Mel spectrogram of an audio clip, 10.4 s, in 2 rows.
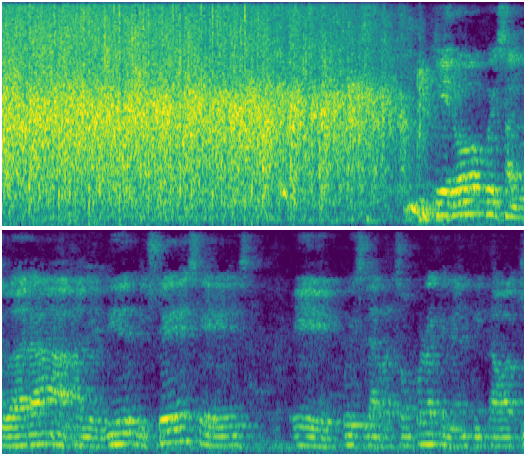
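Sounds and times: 
audience applause: 0.0s - 4.2s
speech: 4.4s - 10.4s.

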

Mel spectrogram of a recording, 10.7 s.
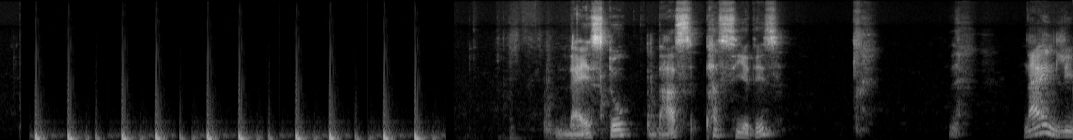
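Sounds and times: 
heartbeat thumps: 0.3s - 4.5s
speech: 5.5s - 7.9s, 10.3s - 10.7s.

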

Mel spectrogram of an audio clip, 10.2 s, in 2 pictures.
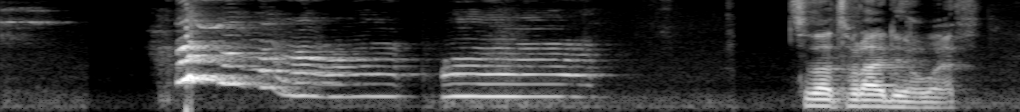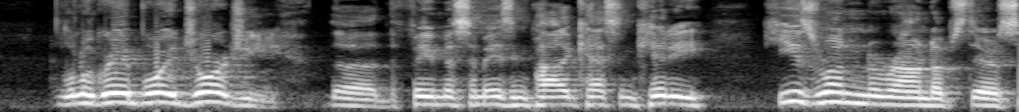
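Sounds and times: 
puppy whining: 0.8s - 3.2s
speech: 4.0s - 10.1s.

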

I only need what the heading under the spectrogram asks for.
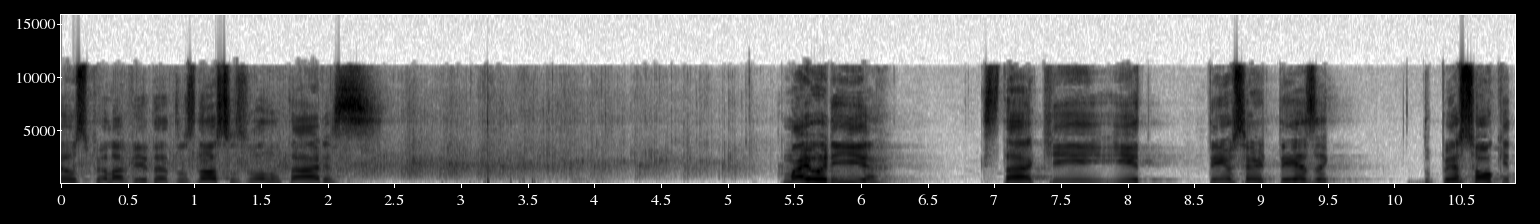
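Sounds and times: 
speech: 0.0s - 2.4s, 5.4s - 6.3s, 6.9s - 9.6s, 10.2s - 10.8s
crowd applauding: 0.0s - 5.6s.

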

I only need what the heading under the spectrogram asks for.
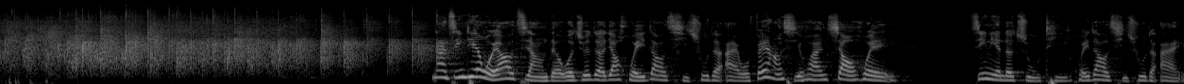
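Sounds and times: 
audience applause: 0.0s - 4.4s
speech: 4.3s - 9.1s, 9.7s - 11.8s.

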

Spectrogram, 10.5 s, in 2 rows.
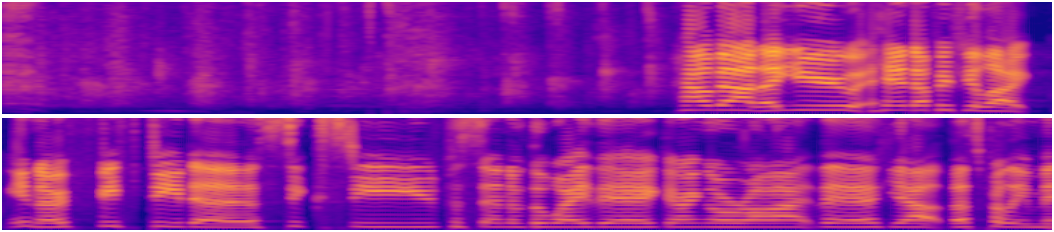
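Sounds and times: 
faint audience applause: 0.0s - 3.4s
speech: 3.5s - 10.4s.

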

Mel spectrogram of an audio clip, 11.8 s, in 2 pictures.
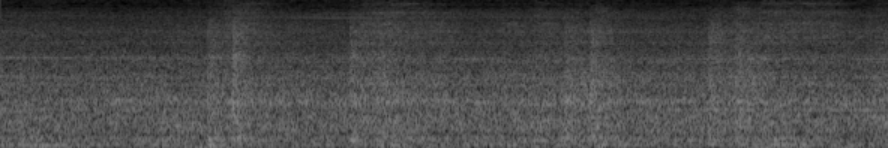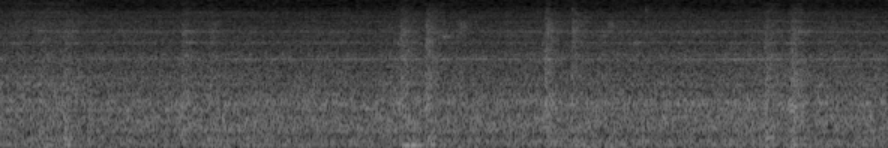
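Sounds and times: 
train on the Akechi Railway from Akechi toward Ena: 0.0s - 11.8s.

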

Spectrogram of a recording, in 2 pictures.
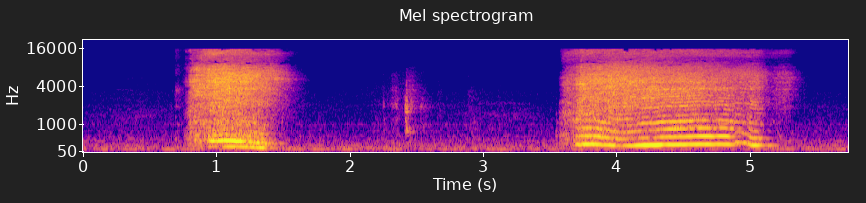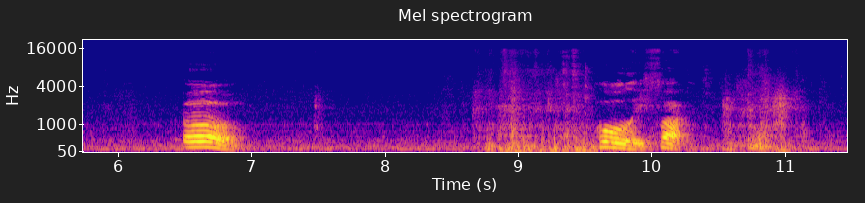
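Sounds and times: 
nose blowing: 0.7s - 1.7s, 3.6s - 5.4s
speech: 9.6s - 10.4s.

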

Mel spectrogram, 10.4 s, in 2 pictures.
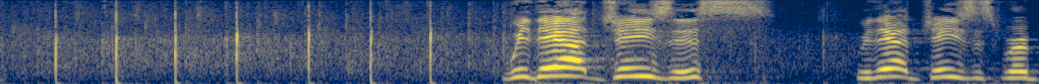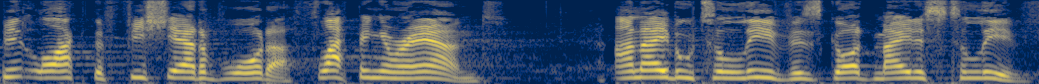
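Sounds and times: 
audience applause: 0.0s - 3.2s, 3.9s - 4.3s
speech: 2.5s - 10.3s.

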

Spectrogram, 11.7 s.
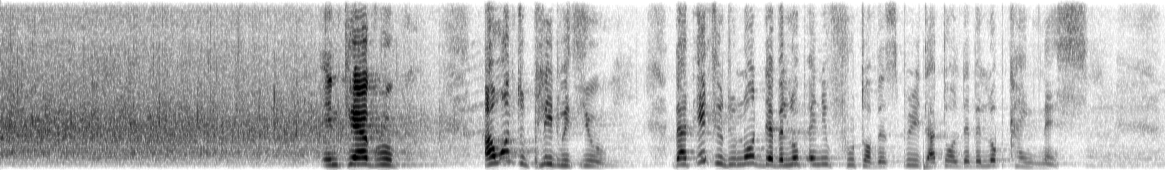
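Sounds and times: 
audience clapping hands: 0.0s - 4.7s
speech: 3.2s - 4.1s, 4.8s - 10.9s.

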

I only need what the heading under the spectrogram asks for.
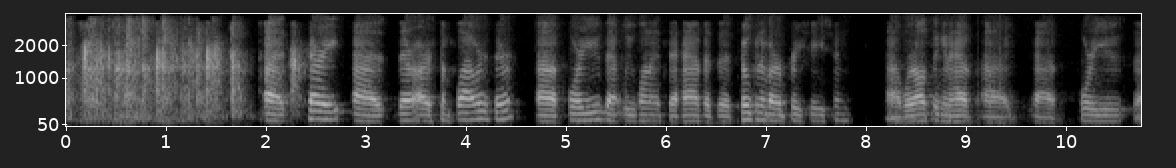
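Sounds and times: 
audience applause: 0.0s - 2.4s
speech: 2.0s - 10.7s.

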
